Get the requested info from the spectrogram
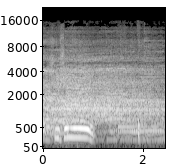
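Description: Live pop concert music playing, with a man's voice holding a short note that drops in pitch about a second in. Steady sustained chords follow.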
